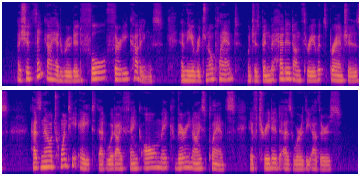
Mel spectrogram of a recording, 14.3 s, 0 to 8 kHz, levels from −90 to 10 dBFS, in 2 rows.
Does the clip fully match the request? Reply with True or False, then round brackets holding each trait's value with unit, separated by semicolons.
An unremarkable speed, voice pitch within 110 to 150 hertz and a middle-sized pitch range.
True (170 wpm; 135 Hz; 3.9 semitones)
